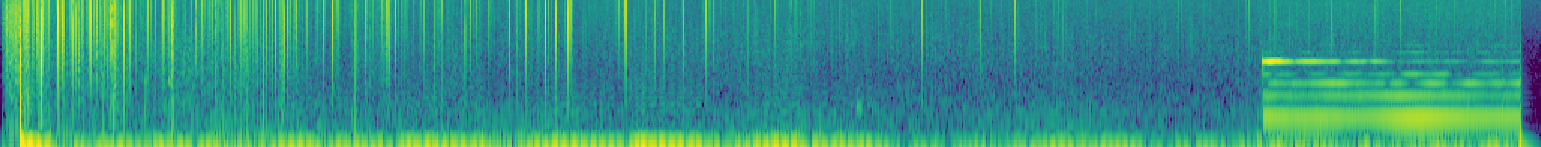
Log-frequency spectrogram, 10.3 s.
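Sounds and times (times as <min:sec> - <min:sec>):
vinyl crackle: 0:00.0 - 0:10.2.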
